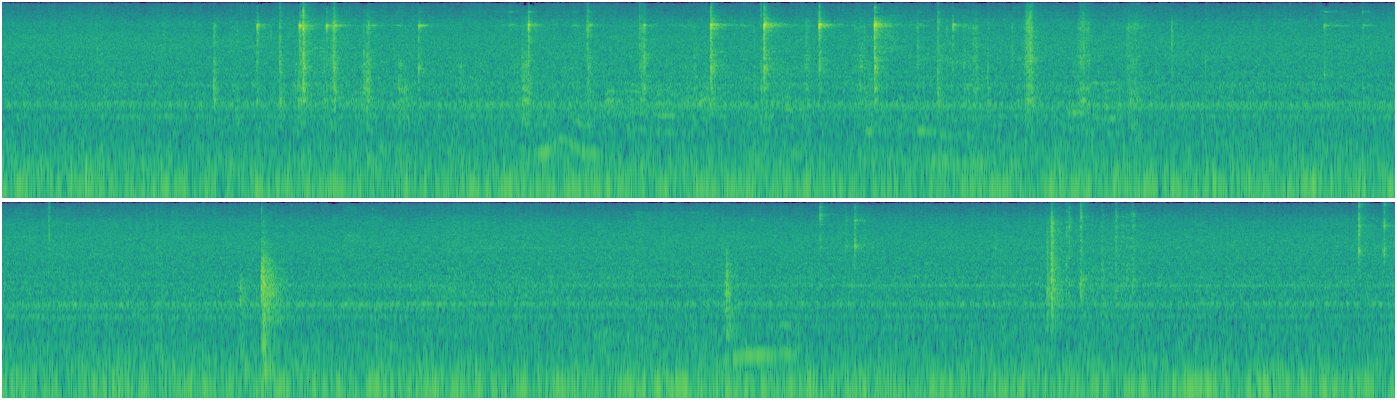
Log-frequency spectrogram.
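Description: Irregular light metallic clicks and clinks of hand tools and small bike parts being handled, with one sharper knock about twelve seconds in, over a steady background hum.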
